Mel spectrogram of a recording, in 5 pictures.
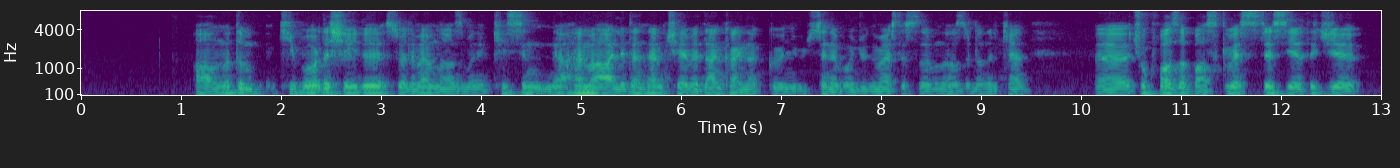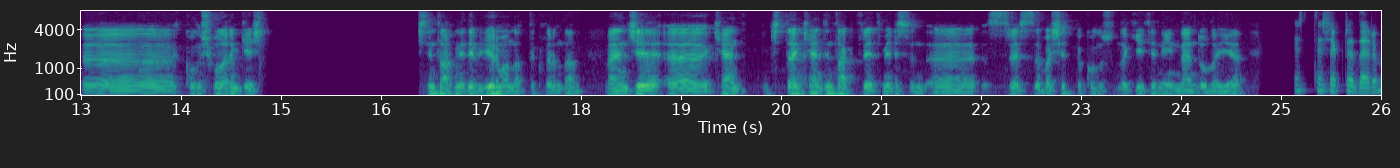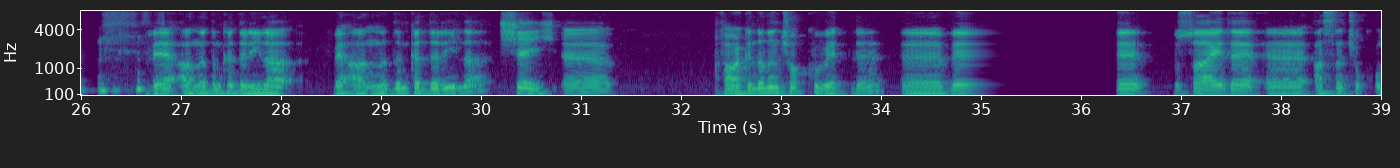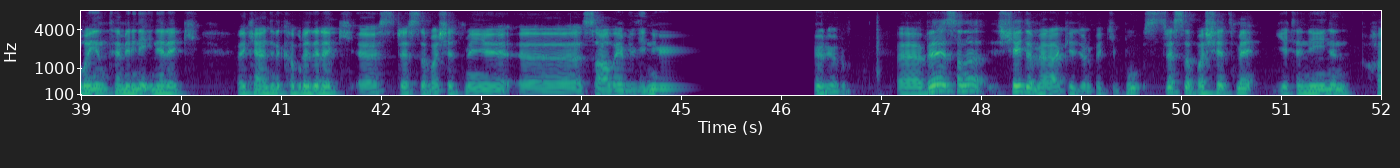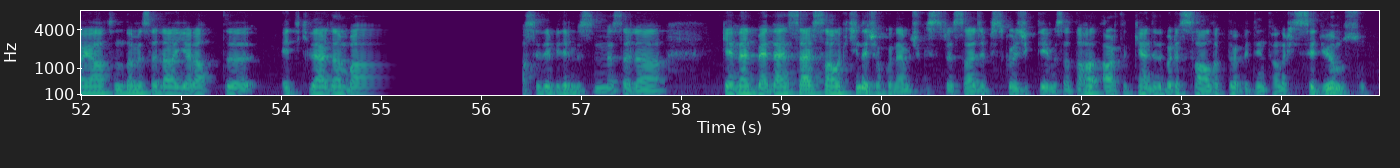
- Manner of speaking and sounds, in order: tapping; static; other background noise; distorted speech; chuckle
- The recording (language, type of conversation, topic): Turkish, podcast, Stresle başa çıkarken sence hangi alışkanlıklar işe yarıyor?
- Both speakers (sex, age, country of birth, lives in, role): female, 25-29, Turkey, Spain, guest; male, 25-29, Turkey, Greece, host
